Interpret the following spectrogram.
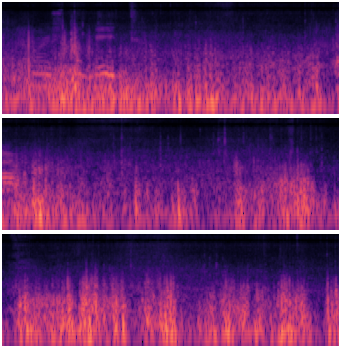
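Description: Wind buffeting the microphone, an uneven low rumble that gusts up and down the whole time.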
